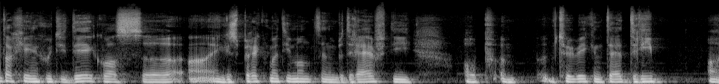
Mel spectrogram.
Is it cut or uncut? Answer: uncut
